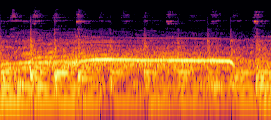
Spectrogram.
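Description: Traditional Newar festival music: drums and cymbals beating about three to four times a second over a steady drone and a repeating tune. A long high held cry rises over the music shortly after the start and lasts about three seconds.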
